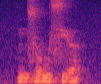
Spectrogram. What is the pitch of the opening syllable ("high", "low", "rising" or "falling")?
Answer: low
